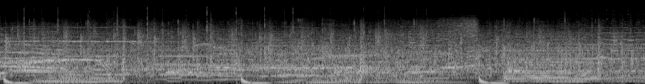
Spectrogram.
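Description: A large crowd applauds and cheers nurses without pause, a dense, loud wash of clapping and shouting, with a deep thud recurring roughly every two and a half seconds underneath.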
